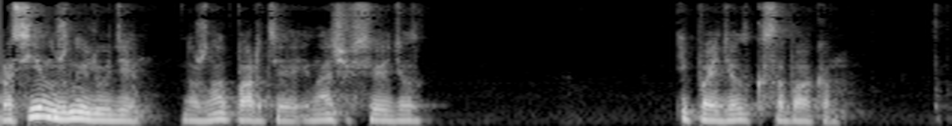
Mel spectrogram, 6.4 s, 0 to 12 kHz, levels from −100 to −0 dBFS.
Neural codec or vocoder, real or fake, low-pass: none; real; 10.8 kHz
